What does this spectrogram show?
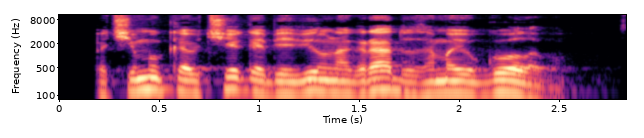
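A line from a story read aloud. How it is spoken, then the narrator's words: Plain. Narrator (Russian): спросил он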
